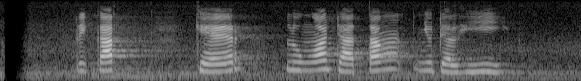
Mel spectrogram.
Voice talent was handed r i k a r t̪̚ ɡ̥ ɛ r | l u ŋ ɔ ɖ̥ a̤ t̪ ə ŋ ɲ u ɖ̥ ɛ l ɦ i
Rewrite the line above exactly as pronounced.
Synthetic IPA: r i k a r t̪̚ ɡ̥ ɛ r | l u ŋ ɔ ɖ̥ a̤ t̪ ə ŋ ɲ u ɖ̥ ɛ l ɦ i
